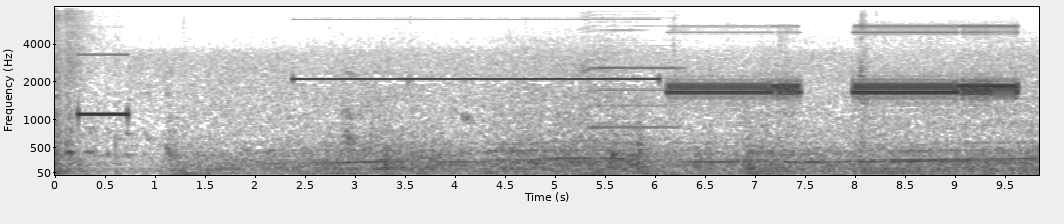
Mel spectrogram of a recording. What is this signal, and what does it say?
Fax machine handshake, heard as a beep, a long tone and a warble, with the noise inside a bus.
